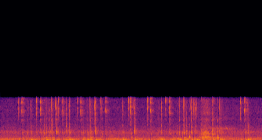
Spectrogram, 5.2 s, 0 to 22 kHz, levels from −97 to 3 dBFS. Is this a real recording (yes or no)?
no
